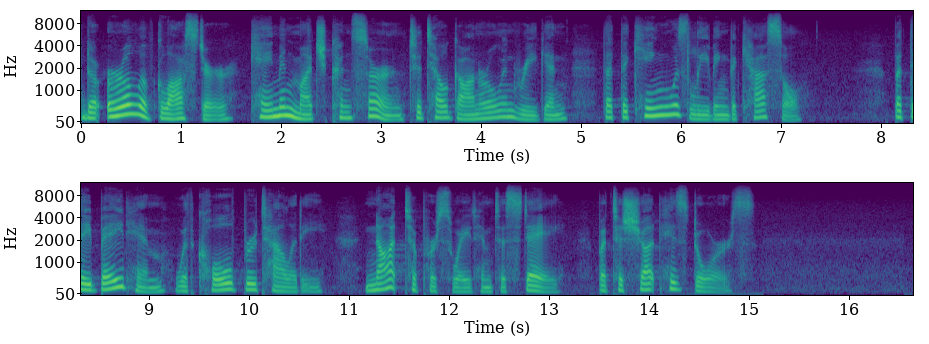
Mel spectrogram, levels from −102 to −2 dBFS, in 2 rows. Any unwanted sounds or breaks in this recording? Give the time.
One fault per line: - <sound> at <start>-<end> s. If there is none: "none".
none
